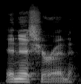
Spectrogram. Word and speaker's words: Inisherin: You know, on a side note, I didn't even realize till recently, I've been calling the Banshees of Inisherin the Banshees of Inisherin. I heard somebody else say that, and I had to actually look it up, how it's pronounced, and it is in fact pronounced Inisherin. So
